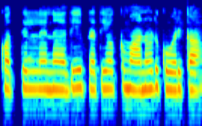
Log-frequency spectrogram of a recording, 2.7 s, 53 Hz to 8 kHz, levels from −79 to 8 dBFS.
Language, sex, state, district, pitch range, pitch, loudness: Telugu, female, Andhra Pradesh, Srikakulam, 230-240 Hz, 235 Hz, -17 LUFS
